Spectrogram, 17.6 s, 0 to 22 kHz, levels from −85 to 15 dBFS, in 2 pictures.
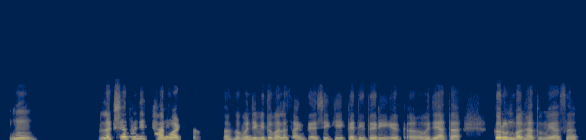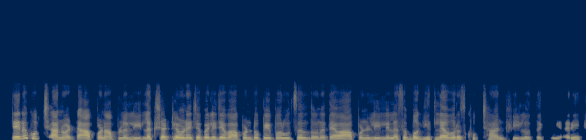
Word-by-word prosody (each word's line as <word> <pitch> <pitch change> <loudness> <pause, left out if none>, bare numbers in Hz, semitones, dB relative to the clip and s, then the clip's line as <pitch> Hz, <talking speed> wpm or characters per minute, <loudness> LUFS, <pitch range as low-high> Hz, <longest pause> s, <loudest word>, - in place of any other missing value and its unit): हं. 190 -4 0 1.1
लक्षात 210 +8 +5
म्हणजे 280 +1 -1 0.2
छान 240 +1 +5
वाटतं. 235 - +1 0.6
म्हणजे 190 +2 0
मी 215 +1 0
तुम्हाला 215 -1 +2
सांगते 175 -6 -5
अशी, 195 +3 -5
की 195 +2 -6
कधीतरी 195 +2 -1 0.2
एक 185 - -9
अ, - - -5
म्हणजे 185 +1 -1
आता 165 -1 +1 0.5
करून 230 -1 +9
बघा 190 -2 +4
तुम्ही 160 +1 -5
असं, 170 +7 -2 0.4
ते 270 +1 +7
ना 345 - +2
खूप 330 -3 -1
छान 215 -5 +2
वाटतं. 175 -3 -1
आपण 170 +7 +2
आपलं 205 +1 -2
ली 200 -1 -4
लक्षात 240 +6 +1
ठेवण्याच्या 230 -2 +3
पहिले, 235 0 +2
जेव्हा 220 -2 +2
आपण 215 +1 -2
तो 220 - +2
पेपर 205 0 0
उचलतो 205 -3 -2
ना, 165 0 -5
तेव्हा 185 0 +2
आपण 195 +3 -3
लिहिलेलं 195 -1 -2
असं 195 +1 -3
बघितल्यावरच 230 +5 0
खूप 230 - -11
छान 190 -3 -4
फील 180 -4 -8
होतं, 155 0 -8
की 165 +1 -11
अरे, 215 +7 -1
200 Hz, 165 wpm, -21 LUFS, 180-225 Hz, 1.1 s, करून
